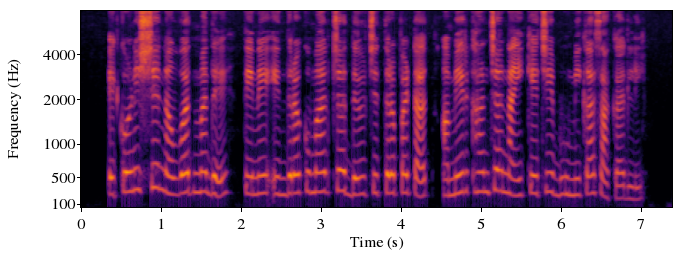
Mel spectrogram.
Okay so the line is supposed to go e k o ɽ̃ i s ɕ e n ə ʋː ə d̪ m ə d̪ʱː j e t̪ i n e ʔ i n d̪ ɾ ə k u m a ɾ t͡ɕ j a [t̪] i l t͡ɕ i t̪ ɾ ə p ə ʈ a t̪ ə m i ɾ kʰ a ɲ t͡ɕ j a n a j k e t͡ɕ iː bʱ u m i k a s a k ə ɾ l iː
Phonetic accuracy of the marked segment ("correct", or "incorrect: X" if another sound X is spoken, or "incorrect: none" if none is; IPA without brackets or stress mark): incorrect: d̪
